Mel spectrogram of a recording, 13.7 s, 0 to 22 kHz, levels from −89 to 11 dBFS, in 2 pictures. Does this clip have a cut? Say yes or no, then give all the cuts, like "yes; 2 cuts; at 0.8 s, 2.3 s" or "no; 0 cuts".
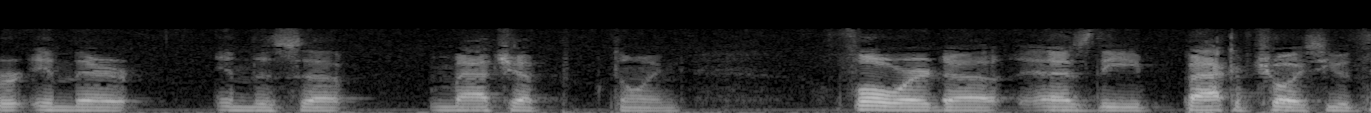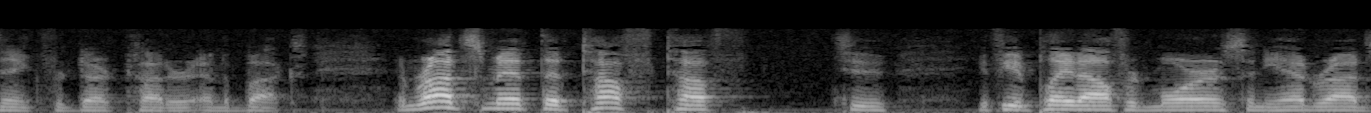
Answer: no; 0 cuts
